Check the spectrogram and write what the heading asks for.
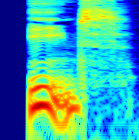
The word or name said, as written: ens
